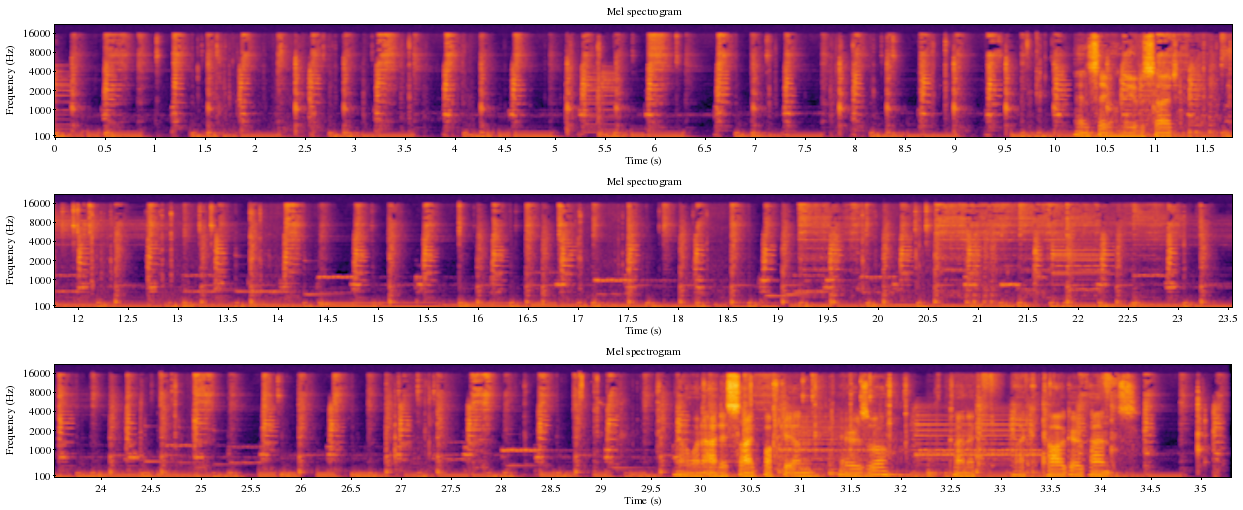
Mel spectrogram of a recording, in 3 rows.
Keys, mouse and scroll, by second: 0.9 middle click, 1.5 shift+middle click, 2.3 shift+middle click, 3.2 shift+click, 3.3 shift+middle click, 5.2 ctrl+r, 6.2 click, 6.9 middle click, 7.8 s, 8.3 middle click, 8.7 g, 9.4 middle click, 10.0 click, 10.1 middle click, 10.5 click, 11.5 ctrl+r, 12.1 click, 12.7 s, 13.3 click, 13.8 g, 14.9 click, 15.3 click, 16.0 click, 16.9 g, 17.9 click, 18.1 s, 19.2 click, 19.9 g, 20.4 click, 21.0 shift+click, 21.5 click, 22.3 middle click, 22.6 shift+middle click, 23.2 middle click, 24.5 shift+middle click, 26.2 middle click, 27.0 shift+middle click, 27.4 middle click, 28.0 shift+middle click, 28.8 middle click, 31.1 middle click, 31.6 shift+middle click, 32.1 middle click, 32.6 middle click, 34.1 middle click.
